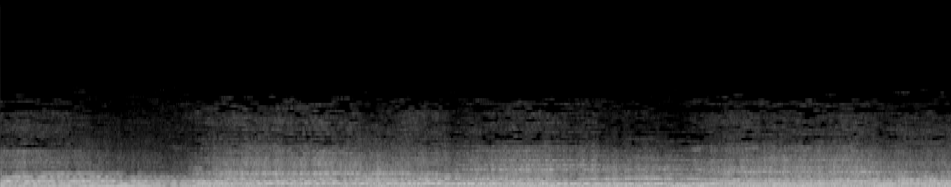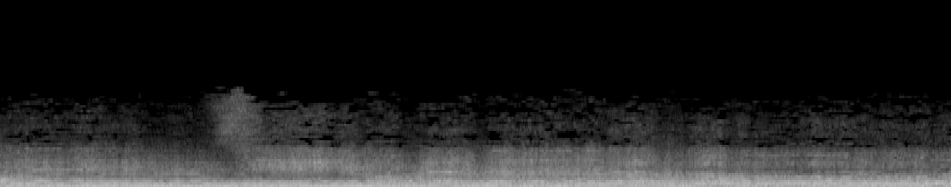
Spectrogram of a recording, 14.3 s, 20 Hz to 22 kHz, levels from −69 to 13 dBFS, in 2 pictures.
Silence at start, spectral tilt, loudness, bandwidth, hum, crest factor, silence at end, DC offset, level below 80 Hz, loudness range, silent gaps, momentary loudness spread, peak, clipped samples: 0 s; -6.5 dB/octave; -14 LUFS; 11.5 kHz; none; 12 dB; 0 s; under 0.1%; -50 dBFS; 0 LU; none; 1 LU; 0 dBFS; under 0.1%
